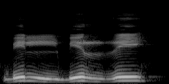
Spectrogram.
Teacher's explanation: یہاں را کے نیچے زیر ہے تو را کو باریک پڑھیں گے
